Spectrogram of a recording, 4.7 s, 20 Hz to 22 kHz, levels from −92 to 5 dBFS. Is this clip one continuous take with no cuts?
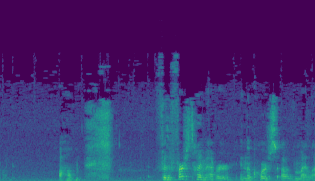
no; 1 cut; at 1.7 s

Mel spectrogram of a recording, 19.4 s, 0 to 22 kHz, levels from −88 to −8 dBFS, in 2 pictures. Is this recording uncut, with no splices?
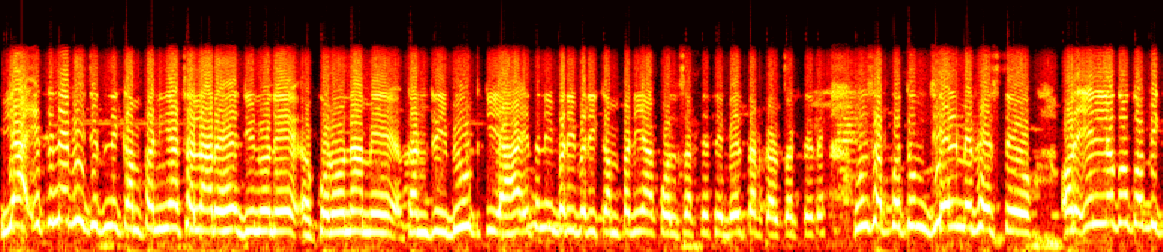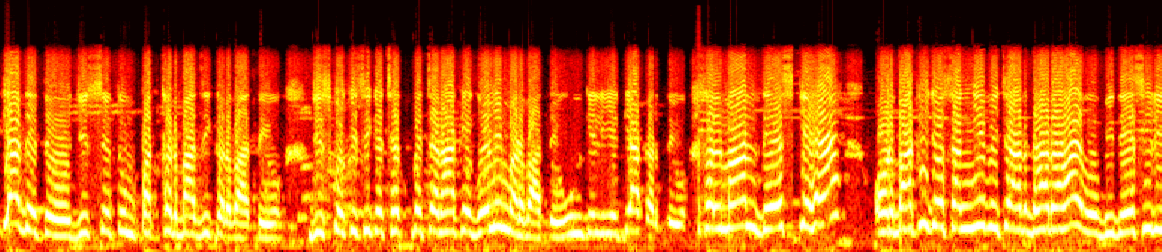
no; 1 cut; at 15.5 s

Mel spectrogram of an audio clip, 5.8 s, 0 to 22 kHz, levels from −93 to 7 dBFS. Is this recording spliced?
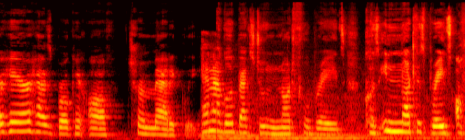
yes; 1 cut; at 2.5 s

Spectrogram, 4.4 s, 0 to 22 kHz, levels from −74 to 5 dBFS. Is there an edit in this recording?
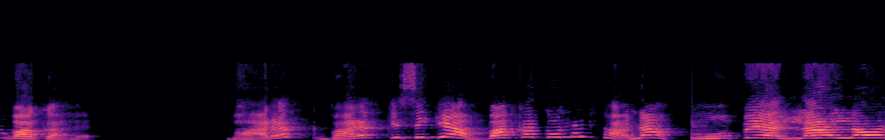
yes; 1 cut; at 3.4 s

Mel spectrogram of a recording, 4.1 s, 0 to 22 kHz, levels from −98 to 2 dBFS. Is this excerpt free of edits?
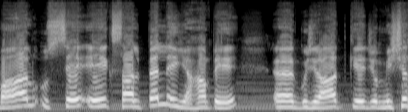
yes; 0 cuts

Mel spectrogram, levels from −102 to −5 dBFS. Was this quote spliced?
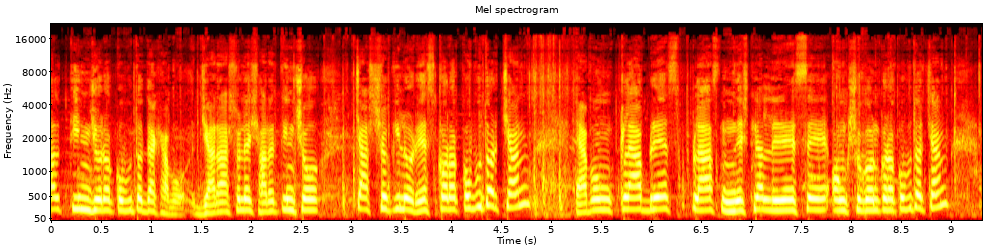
no; 0 cuts

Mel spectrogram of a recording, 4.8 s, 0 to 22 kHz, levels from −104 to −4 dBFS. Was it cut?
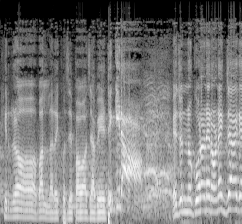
no; 0 cuts

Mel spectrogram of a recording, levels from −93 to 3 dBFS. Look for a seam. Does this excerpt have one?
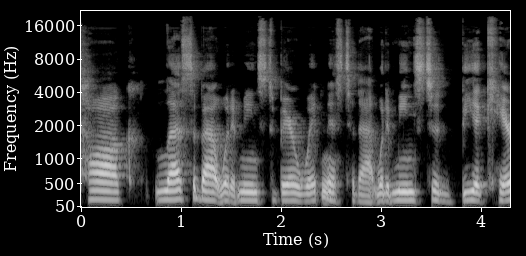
no; 0 cuts

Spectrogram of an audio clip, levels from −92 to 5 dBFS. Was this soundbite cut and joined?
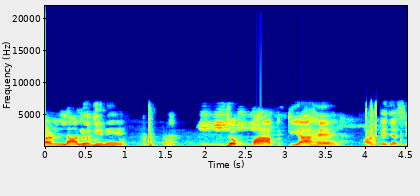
no; 0 cuts

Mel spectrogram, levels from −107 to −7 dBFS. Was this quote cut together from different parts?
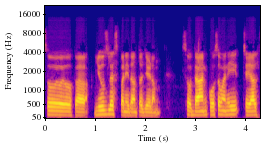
no; 0 cuts

